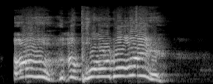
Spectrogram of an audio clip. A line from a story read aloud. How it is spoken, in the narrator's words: cried the father in alarm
